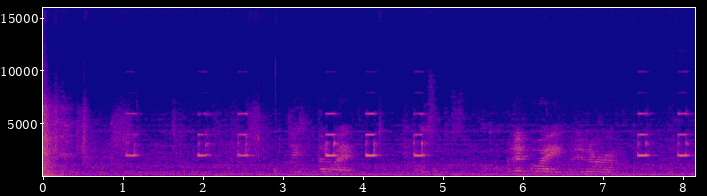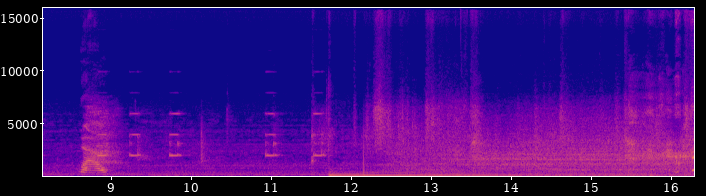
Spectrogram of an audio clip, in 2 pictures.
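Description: Amana microwave oven keypad beeping with a short beep at each button press, then, about three-quarters of the way through, the oven starting up and running with a steady low hum and fan noise.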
